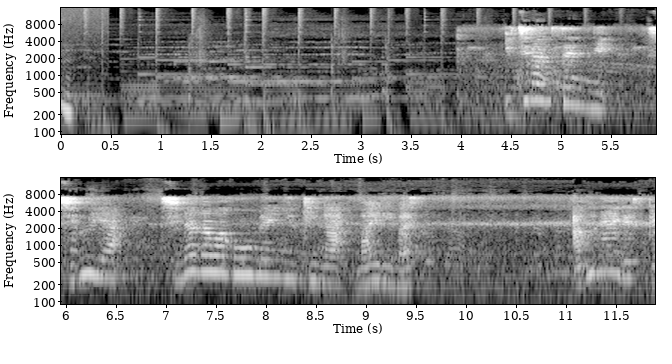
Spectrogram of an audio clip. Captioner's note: announcements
